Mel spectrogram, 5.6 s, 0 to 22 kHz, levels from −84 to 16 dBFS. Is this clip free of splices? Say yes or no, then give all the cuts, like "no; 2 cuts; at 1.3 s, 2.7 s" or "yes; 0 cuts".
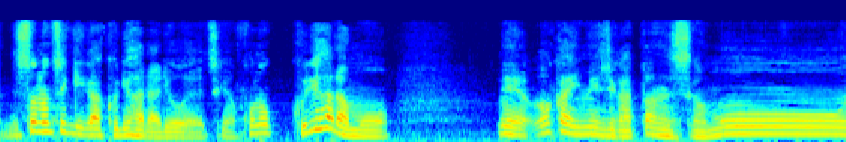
yes; 0 cuts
